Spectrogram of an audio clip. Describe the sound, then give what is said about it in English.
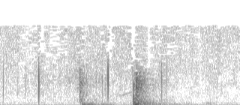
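A door being closed in a library, heard as two soft thuds, the second louder than the first, fairly quiet overall. “You must be very quiet. All right. Now let me close this door.”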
